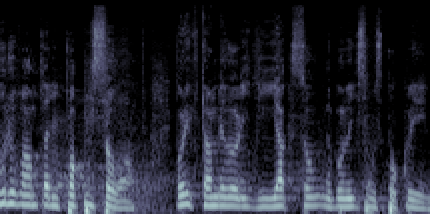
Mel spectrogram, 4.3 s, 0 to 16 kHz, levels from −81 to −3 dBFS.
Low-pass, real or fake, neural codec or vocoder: 14.4 kHz; fake; codec, 44.1 kHz, 3.4 kbps, Pupu-Codec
